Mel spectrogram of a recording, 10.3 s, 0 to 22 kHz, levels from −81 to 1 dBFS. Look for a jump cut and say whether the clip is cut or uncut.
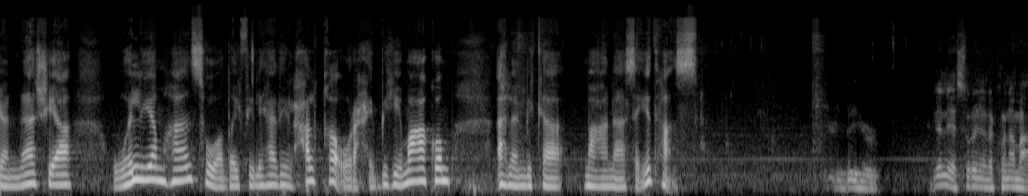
uncut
